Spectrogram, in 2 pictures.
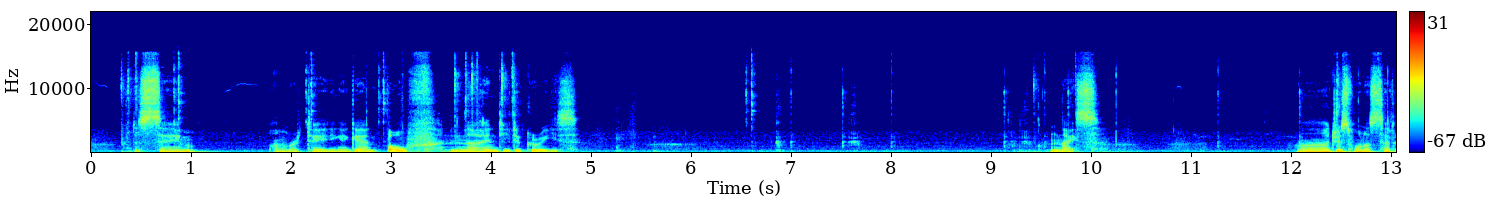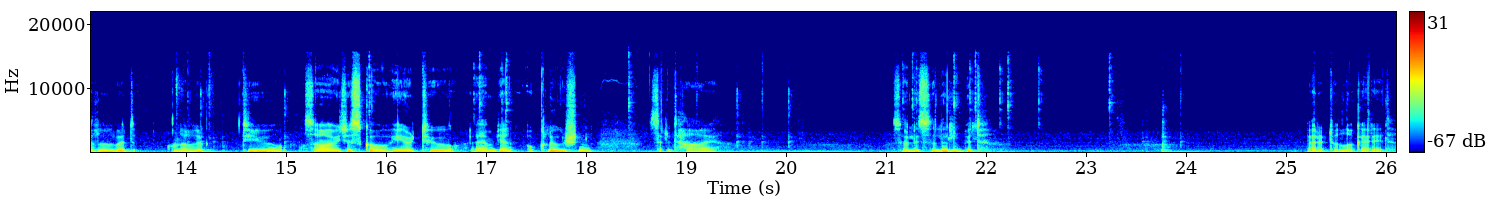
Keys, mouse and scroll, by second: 0.2 shift+d, 2.0 click, 2.7 click, 6.4 click, 6.7 scroll up 3, 6.8 middle click, 7.4 scroll down 5, 7.8 scroll up 1, 7.8 middle click, 9.0 scroll down 1, 9.1 scroll up 3, 9.4 shift+middle click, 11.1 middle click, 12.3 z, 13.2 scroll up 2, 13.9 shift+middle click, 14.1 scroll down 2, 14.4 middle click, 15.6 click, 16.7 click, 17.0 click, 17.7 click, 18.8 scroll up 3, 18.9 middle click, 19.3 scroll down 2, 19.6 middle click, 21.0 click, 22.4 click, 23.4 scroll down 2, 23.8 middle click.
